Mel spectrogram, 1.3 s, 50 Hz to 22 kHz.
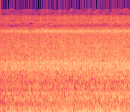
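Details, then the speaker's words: GM 5.3 DOD/AFM Silverado V8 running with the valve covers off: rough, lumpy idle with a steady pulsing stumble. The cylinder 3 intake rocker is not moving, so the collapsed intake lifter causes the misfire. "This one right here is not moving at all. No movement. That would be the intake lifter on cylinder 3. It's dead. So that's the source of the misfire, and that's the collapsed lifter."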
